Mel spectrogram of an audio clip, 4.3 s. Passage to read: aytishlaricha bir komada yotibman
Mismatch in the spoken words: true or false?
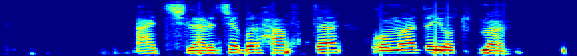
true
